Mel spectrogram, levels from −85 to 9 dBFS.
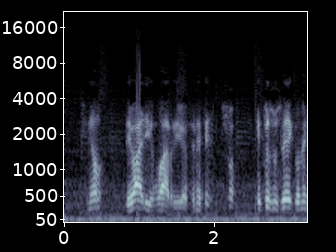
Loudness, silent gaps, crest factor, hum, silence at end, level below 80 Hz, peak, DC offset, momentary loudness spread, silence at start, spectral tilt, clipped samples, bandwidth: -21 LUFS; none; 18 dB; none; 0 s; -40 dBFS; -4 dBFS; under 0.1%; 14 LU; 0 s; -6 dB/octave; under 0.1%; 9 kHz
